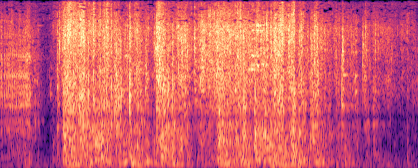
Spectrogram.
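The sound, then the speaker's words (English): A loud crash of a broken chair, one a person had been taped to, breaking apart, with a sudden burst of splintering cracks and clattering pieces that rattle on for about two seconds before settling. No one speaks. “I could break a chair way better than that.”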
